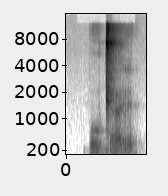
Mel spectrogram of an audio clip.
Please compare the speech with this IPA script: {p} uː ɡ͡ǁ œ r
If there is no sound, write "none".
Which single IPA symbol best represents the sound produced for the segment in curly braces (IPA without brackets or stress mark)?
p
